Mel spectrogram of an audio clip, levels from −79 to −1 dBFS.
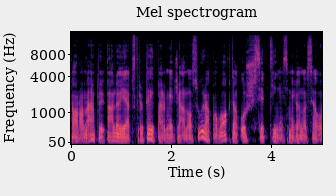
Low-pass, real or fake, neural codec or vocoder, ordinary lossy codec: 14.4 kHz; fake; codec, 44.1 kHz, 3.4 kbps, Pupu-Codec; MP3, 96 kbps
